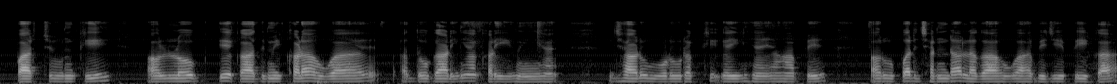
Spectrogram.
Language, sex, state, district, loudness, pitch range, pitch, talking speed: Hindi, male, Jharkhand, Sahebganj, -32 LUFS, 130-140 Hz, 135 Hz, 160 wpm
